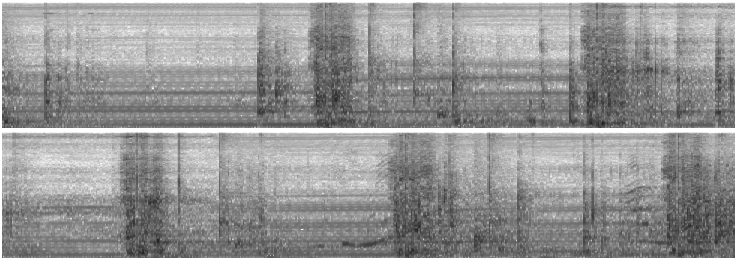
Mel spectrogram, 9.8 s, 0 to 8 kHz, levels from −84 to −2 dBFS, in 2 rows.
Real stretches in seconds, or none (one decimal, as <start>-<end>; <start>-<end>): 0.0-4.0; 6.3-9.8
